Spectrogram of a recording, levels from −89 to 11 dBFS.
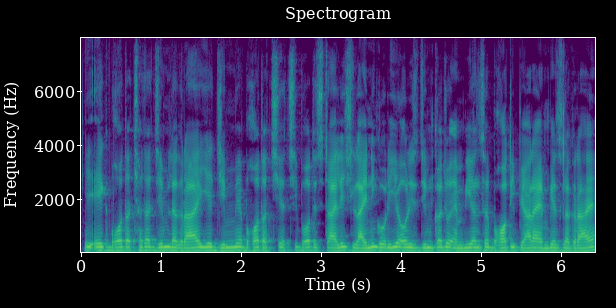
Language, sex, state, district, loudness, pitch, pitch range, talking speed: Hindi, male, Bihar, West Champaran, -18 LUFS, 120 Hz, 115-125 Hz, 315 wpm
